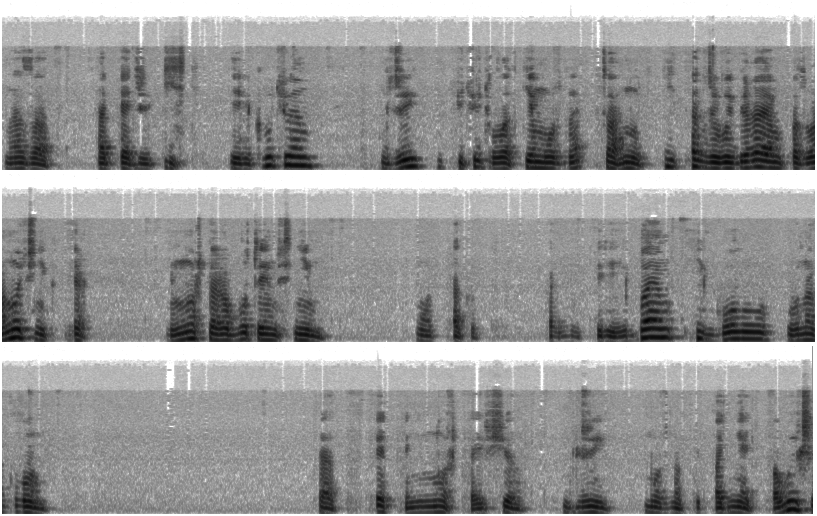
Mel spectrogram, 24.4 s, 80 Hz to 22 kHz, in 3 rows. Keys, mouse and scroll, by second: 1.3 r, 3.8 g, 7.2 click, 8.4 r, 11.7 click, 12.2 r, 15.0 click, 15.4 r, 16.9 middle click, 19.9 click, 20.2 r, 22.0 g.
